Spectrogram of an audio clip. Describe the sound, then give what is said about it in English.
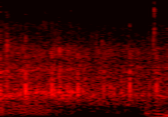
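An audience claps steadily after a children's nativity play, a dense burst of applause, many hands patting at once with a brief whoop or voice rising near the end. “Yes, round of applause.”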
